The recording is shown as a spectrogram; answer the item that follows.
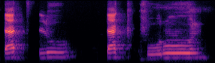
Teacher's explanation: Huruf ni apabila dia sukun, dia makin jelas. Huruf ta dengan huruf kaf, walaupun dia duduk sukun, angin dia kurang, angin dia tak banyak. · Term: hams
